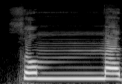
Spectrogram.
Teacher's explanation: میم پہ تشدید ہے، لہذا 2 حرف کے برابر ہم حرف المیم کو پڑھیں گے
